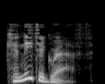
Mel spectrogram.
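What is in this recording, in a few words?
"kinetograph", British English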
